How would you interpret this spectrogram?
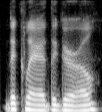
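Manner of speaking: ordinary delivery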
